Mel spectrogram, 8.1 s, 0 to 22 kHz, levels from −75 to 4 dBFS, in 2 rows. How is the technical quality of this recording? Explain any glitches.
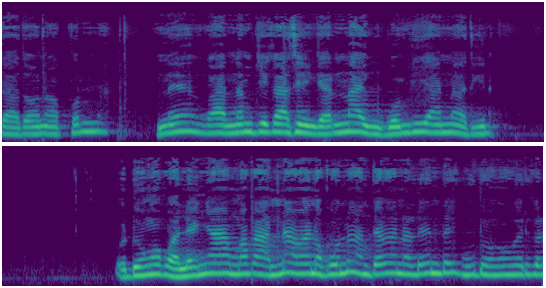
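The recording carries computer activity noise throughout, a buzz with a pulse rate of roughly 300 Hz, sitting far below the speech at roughly 45 dB down. It comes from processor or graphics load shifting the ground the audio circuit shares. Unlike steady mains hum, it rises and falls with what the computer is doing, not with the speech.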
